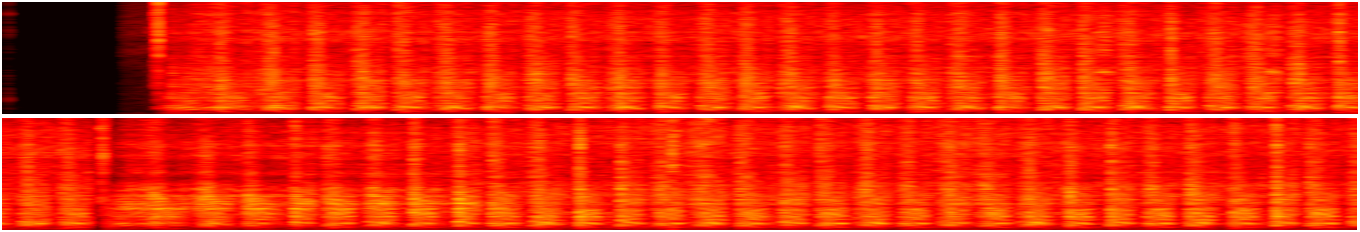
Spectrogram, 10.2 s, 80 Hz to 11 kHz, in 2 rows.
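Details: Jeep stored unrun for 25+ years, first start attempt on hand-fed fuel, varnished old fuel: catches and chugs in steady, uneven beat of about three pulses a second, rough and struggling.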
